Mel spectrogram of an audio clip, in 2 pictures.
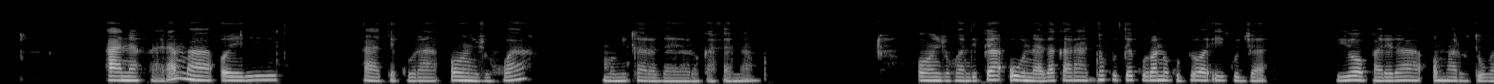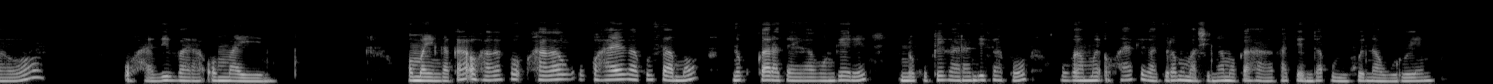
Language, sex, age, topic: Oshiwambo, female, 25-35, agriculture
